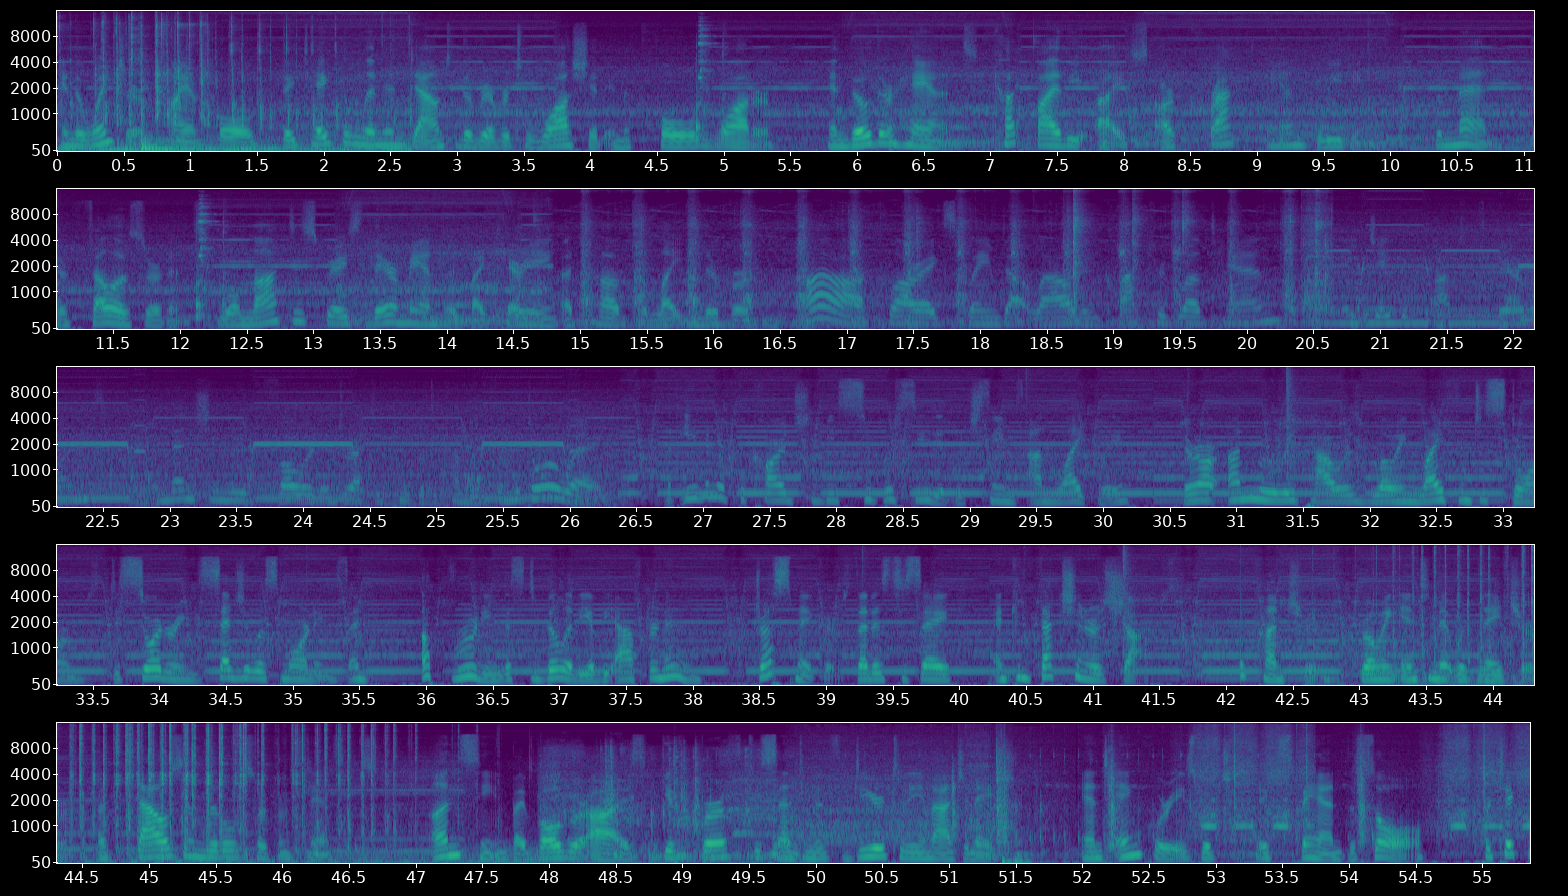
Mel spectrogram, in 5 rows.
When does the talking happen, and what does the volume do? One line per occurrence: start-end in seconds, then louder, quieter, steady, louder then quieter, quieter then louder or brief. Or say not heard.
0.0-41.4 quieter then louder
42.1-55.3 steady.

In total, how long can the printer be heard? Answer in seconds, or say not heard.
55 s.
